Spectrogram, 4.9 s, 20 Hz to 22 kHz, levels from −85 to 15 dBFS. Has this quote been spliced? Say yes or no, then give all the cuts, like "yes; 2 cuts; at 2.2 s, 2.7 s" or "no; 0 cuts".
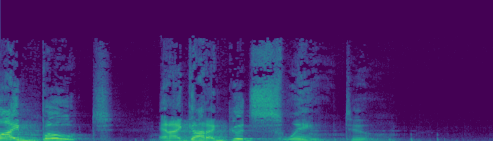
no; 0 cuts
